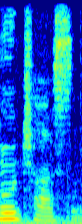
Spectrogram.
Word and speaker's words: Munchausen: Munchausen.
